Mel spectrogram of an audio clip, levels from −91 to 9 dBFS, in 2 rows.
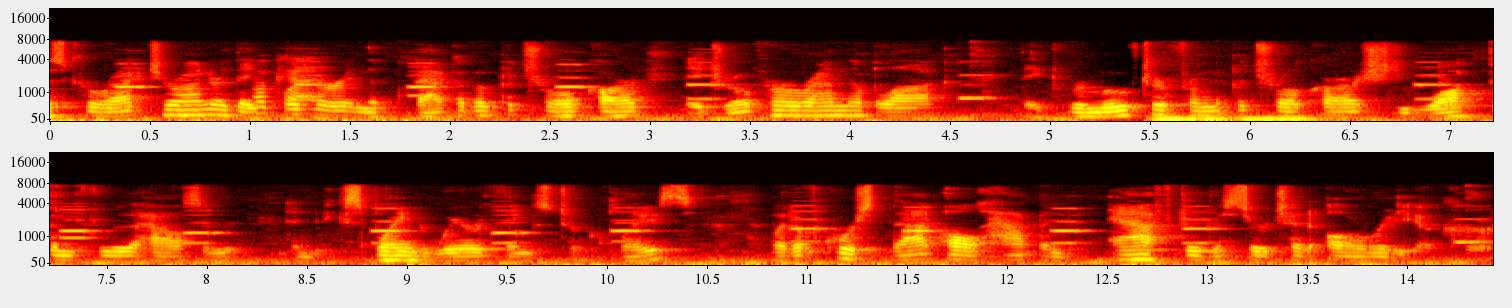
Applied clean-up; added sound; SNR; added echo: classical method log-MMSE.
